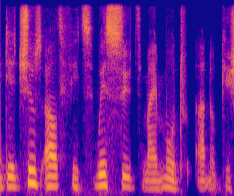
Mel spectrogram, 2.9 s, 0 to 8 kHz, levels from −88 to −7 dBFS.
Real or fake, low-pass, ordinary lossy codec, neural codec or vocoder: fake; 7.2 kHz; none; codec, 16 kHz, 0.5 kbps, X-Codec, HuBERT features, trained on LibriSpeech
